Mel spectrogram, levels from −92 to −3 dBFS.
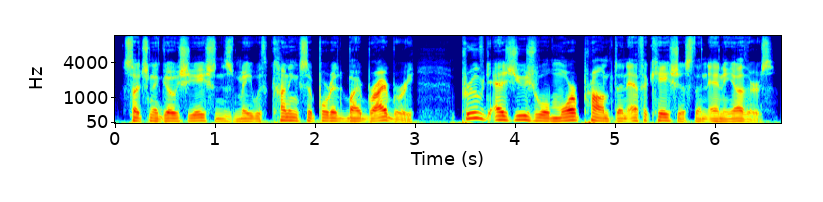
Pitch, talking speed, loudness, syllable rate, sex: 105 Hz, 160 wpm, -20 LUFS, 5.5 syllables/s, male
